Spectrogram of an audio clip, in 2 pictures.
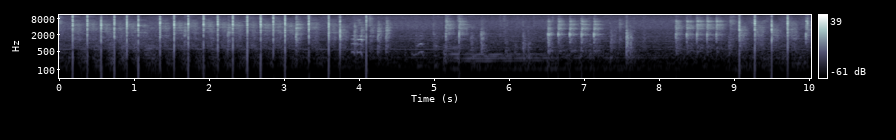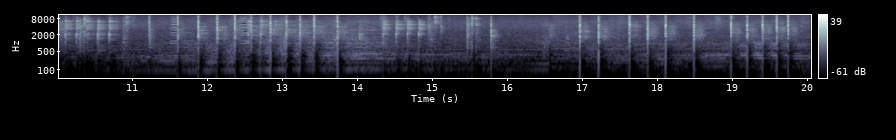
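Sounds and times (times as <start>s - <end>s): hammer striking wood: 11.6s - 15.0s, 17.0s - 20.0s.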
